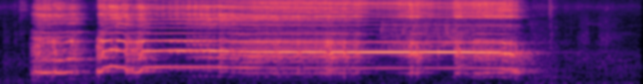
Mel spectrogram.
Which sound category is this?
Sound effects > Animals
